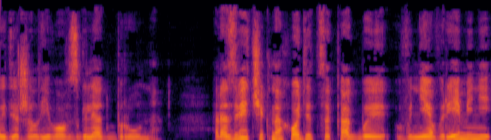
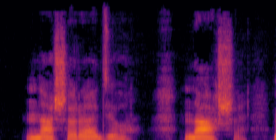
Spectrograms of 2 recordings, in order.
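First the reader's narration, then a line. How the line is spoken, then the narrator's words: Soft correction. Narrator (Russian): мягко поправил Бруно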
